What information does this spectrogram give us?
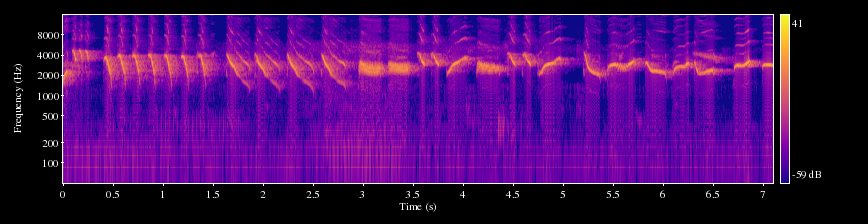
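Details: A captive Chinese hwamei in Vietnam sings loud, clear whistled phrases: quick runs of repeated notes, then rising and falling slurs, changing every second or so, with no other sounds.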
